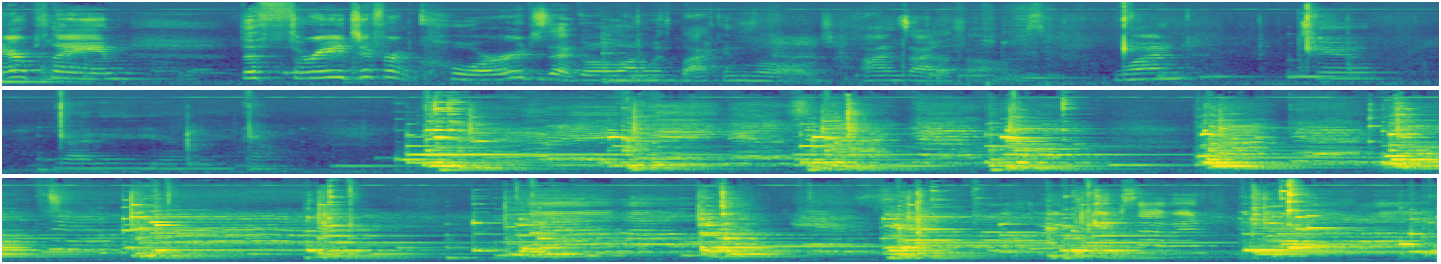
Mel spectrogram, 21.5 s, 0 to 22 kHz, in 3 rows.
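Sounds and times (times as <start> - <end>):
block chords: 5.6 - 21.5.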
